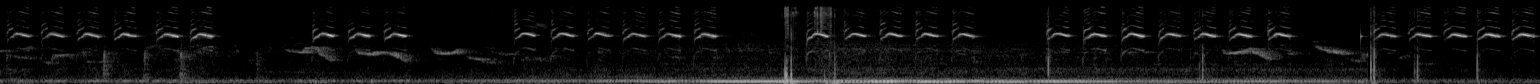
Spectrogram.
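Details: Plain prinia singing in a clear 'tembakan' style: series of sharp, buzzy, hooked notes repeated about three per second in bursts of five to ten, separated by short pauses, with a few lower slurred chirps, sharp clicks and a low background hum.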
